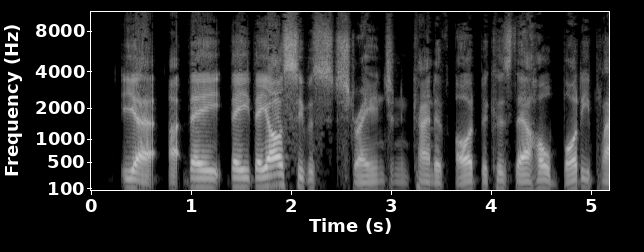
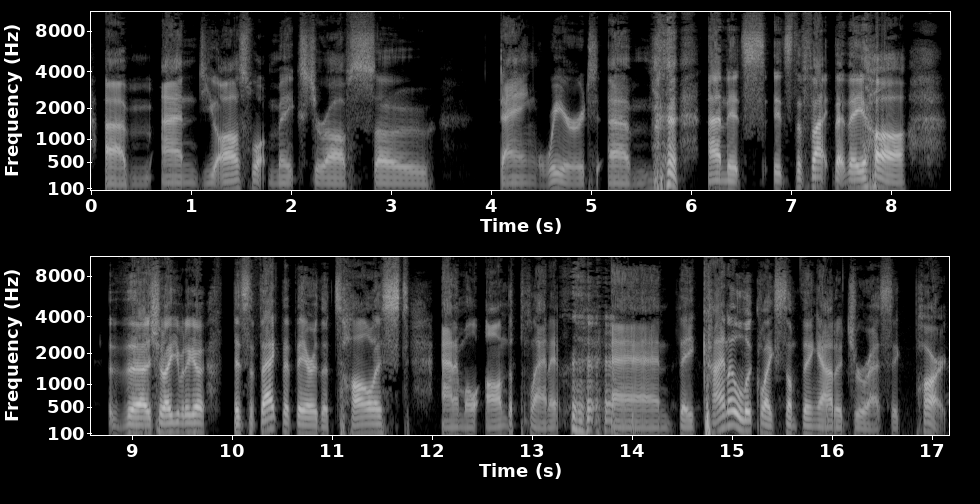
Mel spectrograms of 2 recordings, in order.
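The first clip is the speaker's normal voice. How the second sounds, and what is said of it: Imitates another person's accent. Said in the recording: “I don't know how good that is. Probably destroyed your accent. ... No, perfect. That was so good.”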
